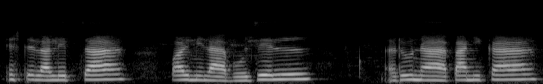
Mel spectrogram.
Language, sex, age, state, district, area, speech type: Nepali, female, 45-60, West Bengal, Jalpaiguri, rural, spontaneous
